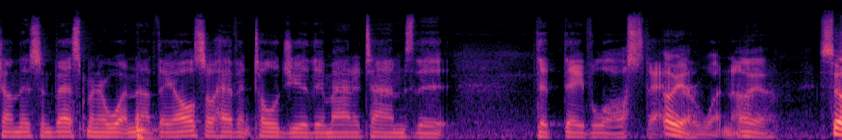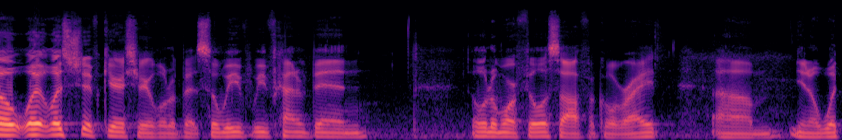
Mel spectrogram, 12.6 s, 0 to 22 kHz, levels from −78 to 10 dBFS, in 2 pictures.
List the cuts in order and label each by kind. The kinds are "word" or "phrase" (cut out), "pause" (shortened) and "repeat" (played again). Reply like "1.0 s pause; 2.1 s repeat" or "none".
none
